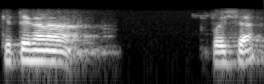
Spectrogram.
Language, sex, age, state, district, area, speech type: Odia, male, 18-30, Odisha, Subarnapur, urban, conversation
